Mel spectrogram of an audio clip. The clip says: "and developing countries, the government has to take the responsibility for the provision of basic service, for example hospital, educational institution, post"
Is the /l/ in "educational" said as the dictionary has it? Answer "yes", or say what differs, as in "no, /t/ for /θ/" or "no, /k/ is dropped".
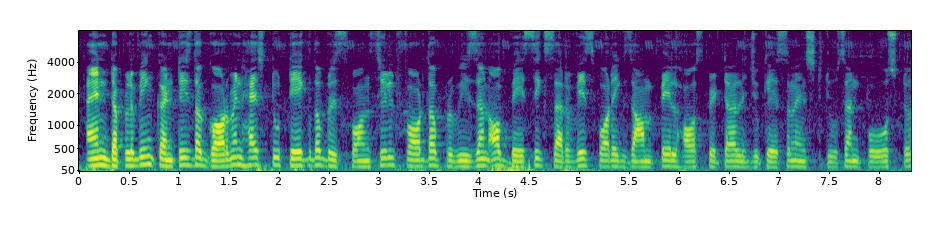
no, /n/ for /l/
